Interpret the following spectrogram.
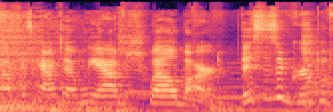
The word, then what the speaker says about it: Svalbard: Starting off this countdown, we have Svalbard.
